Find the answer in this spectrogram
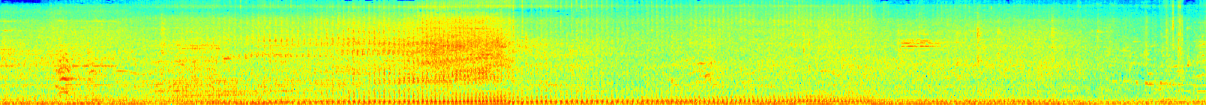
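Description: An engine running with a low, steady rumble. It grows louder from about three seconds in and drops back abruptly just after five seconds.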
